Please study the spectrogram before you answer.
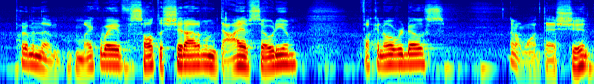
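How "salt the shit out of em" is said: ordinary talk, nothing marked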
